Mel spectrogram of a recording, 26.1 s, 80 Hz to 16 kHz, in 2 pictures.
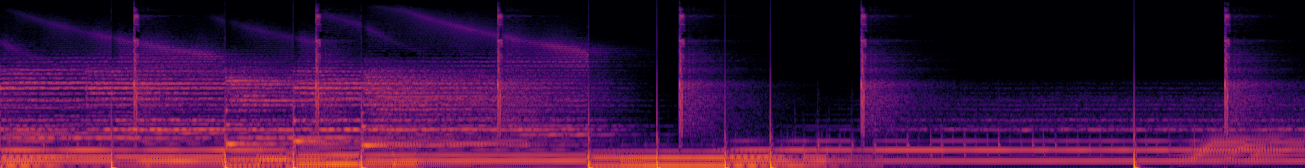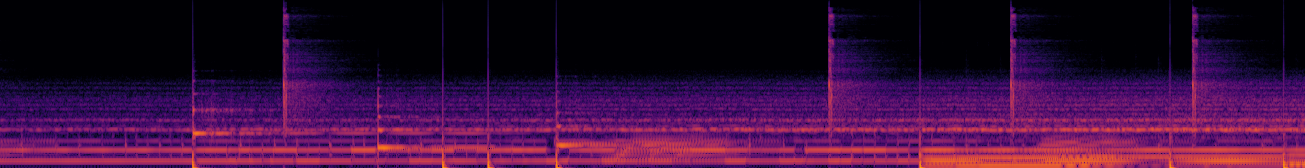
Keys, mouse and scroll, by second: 2.6 middle click, 3.4 middle click, 3.7 KP_1, 5.8-9.2 drag, 10.8-12.6 drag, 13.9-17.9 middle drag, 18.7 x, 22.8-24.6 drag, 24.3-26.1 right drag.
